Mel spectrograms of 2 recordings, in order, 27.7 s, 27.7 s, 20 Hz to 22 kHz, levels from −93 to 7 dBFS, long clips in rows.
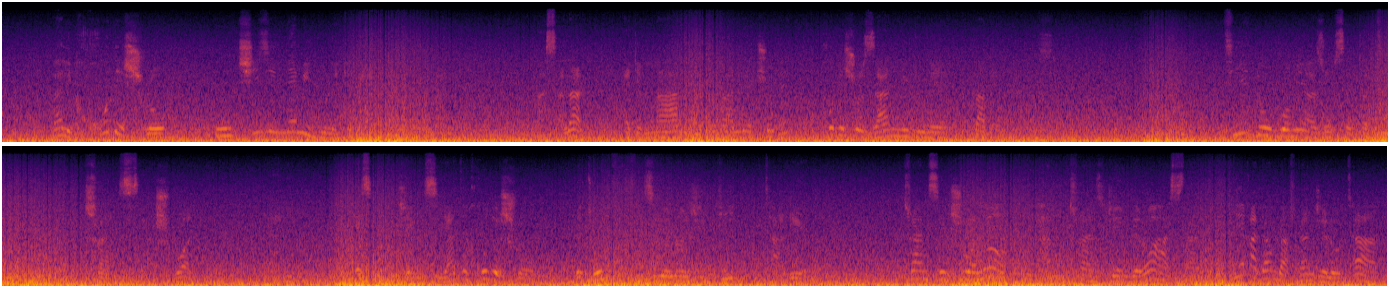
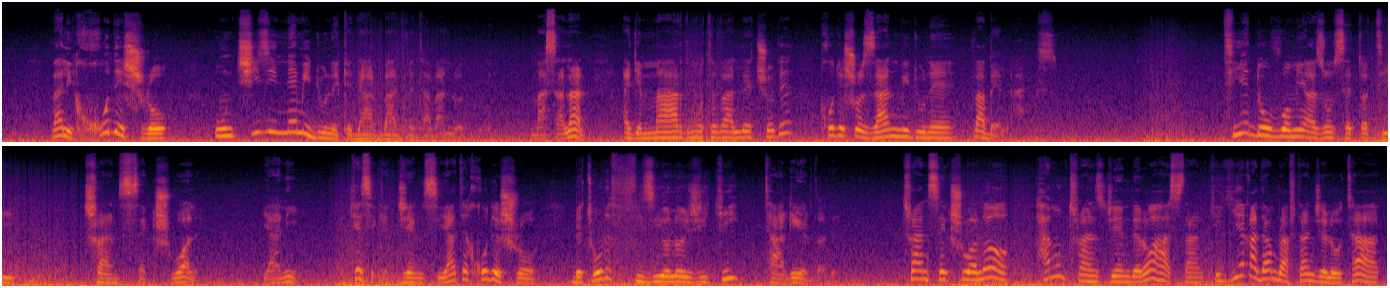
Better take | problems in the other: second | wind noise on the microphone; heavy; 1 dB above the speech; occasional gusts in the second

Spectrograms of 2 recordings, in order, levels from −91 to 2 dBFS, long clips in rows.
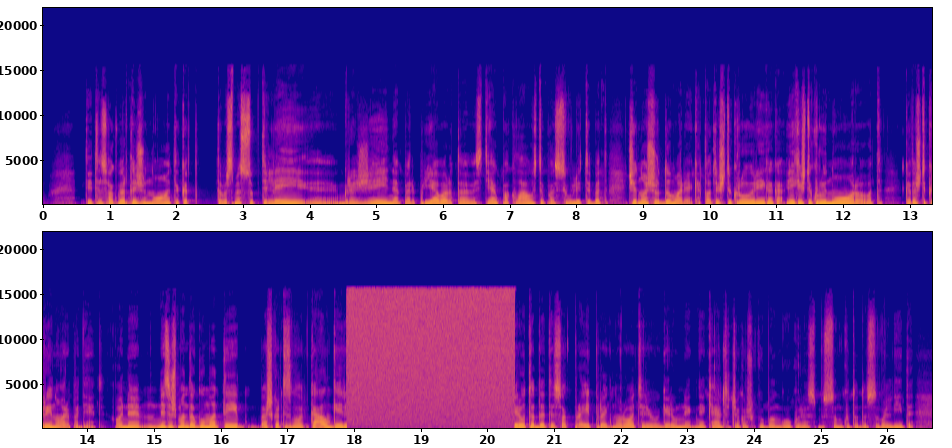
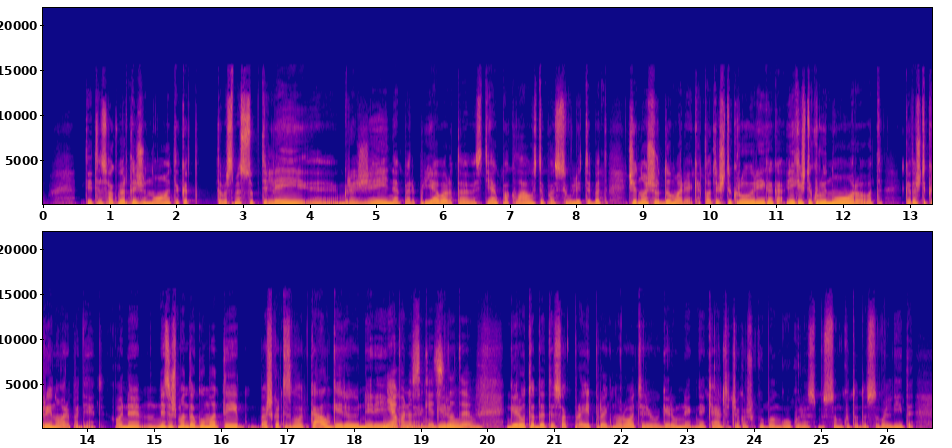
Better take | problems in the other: second | audio cutting out; filled with static; at 18 s for 2.5 s

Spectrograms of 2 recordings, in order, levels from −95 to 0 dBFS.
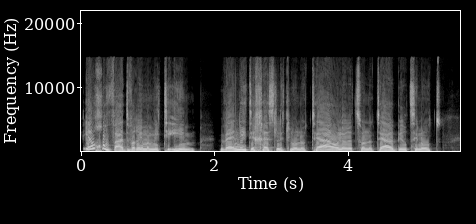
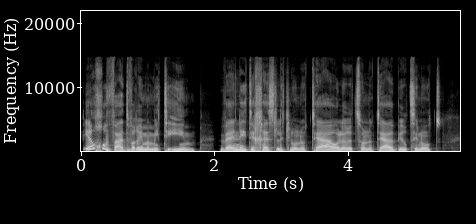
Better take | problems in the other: second | distortion; slight; 11% of the sound clipped

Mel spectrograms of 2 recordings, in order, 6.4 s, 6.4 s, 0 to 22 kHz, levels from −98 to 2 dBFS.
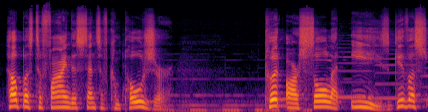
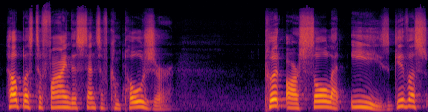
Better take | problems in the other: second | background music; faint; from 2.5 s on; 25 dB below the speech

